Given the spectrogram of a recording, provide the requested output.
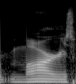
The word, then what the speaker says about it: Mars: Zone of the Enders, speaking of Hideo Kojima, Zone of the Enders, the second runner, Mars, which is spelled MVRS, which is extremely confusing, is coming out on PS4, PC, and VR in 2018.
